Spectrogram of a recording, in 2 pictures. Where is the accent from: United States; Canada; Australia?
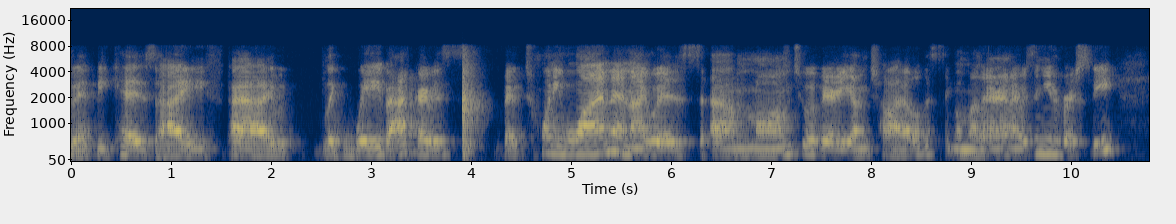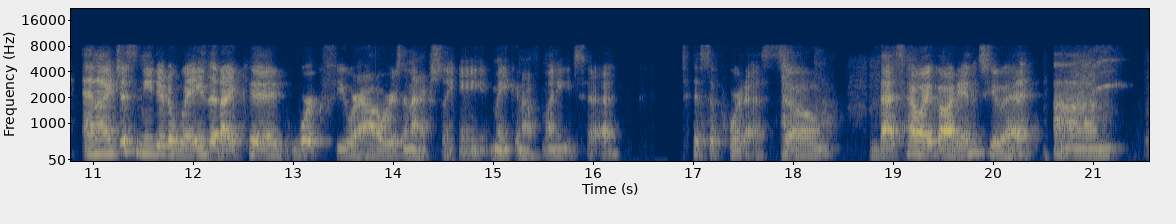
Canada; Born and raised in Canada.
